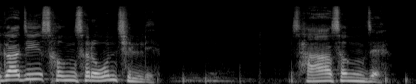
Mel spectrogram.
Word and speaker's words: 사성제: 그러면 왜 사성채라고 안 하고 제라고 하느냐? 우리가 지난번에 또 배웠습니다. 우리 불교에서는 원래는 태권도 도장, 도장할 때 이렇게 써가지고 원래는 도장인데 우리 사찰에서는 불교에서는 이걸 도량이라고 읽습니다. 도량. 그지요? 자, 이것을 도장이라 하지 않고 도량이라고 읽듯이 이 사성제도 그냥 사성채로 읽지 않고 사성제로 읽는다. 아시겠지요?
